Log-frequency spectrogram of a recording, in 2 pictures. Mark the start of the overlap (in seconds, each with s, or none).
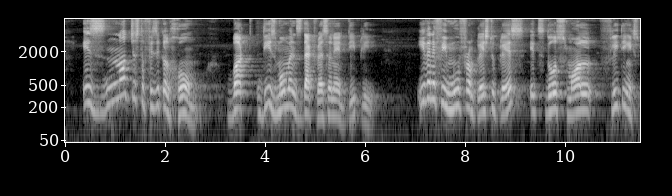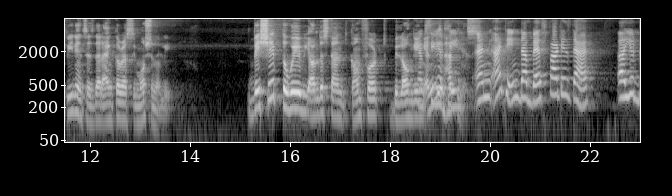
18.5 s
